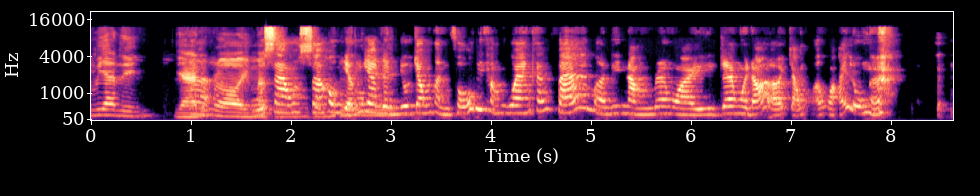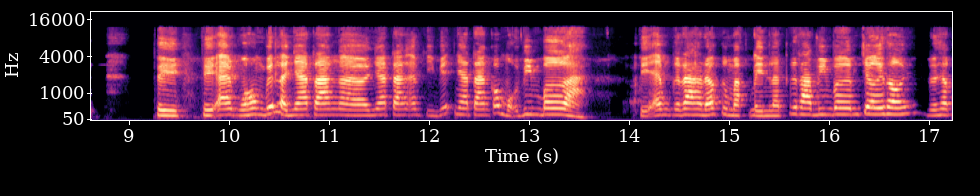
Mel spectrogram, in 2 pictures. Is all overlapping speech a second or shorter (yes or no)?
no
